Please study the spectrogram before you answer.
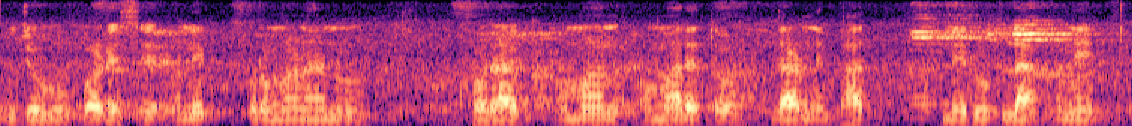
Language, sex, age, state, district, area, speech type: Gujarati, male, 30-45, Gujarat, Narmada, rural, spontaneous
